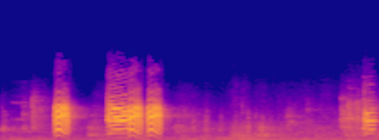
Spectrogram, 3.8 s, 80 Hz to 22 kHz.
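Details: A caged zebra finch family on 4 May 2023, parents feeding three juveniles and three new chicks; a loud nasal call, then a pair of strong downward-slurred calls, and softer chatter at the end.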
